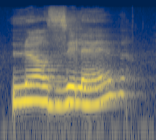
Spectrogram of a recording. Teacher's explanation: la liaison est obligatoire et vous devez prononcer le son z.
